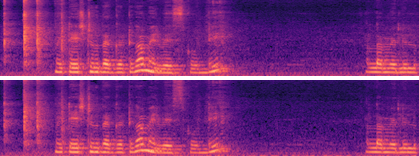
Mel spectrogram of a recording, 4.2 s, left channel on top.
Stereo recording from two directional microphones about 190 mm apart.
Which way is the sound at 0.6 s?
5° right (ahead or behind).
